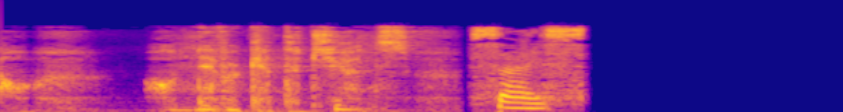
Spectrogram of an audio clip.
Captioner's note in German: Seufzt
